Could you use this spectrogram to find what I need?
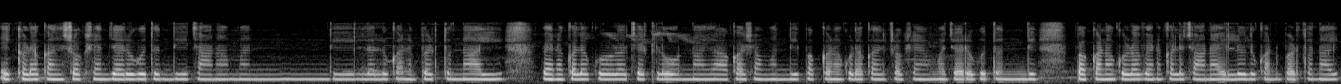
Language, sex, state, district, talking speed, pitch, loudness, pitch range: Telugu, female, Andhra Pradesh, Anantapur, 110 wpm, 240 Hz, -20 LUFS, 235-245 Hz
